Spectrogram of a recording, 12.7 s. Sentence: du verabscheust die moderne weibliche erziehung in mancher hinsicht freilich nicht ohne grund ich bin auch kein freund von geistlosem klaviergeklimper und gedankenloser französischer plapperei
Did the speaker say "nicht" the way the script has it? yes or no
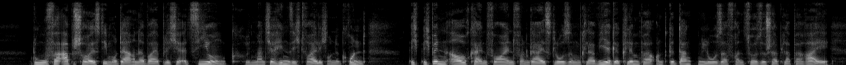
no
